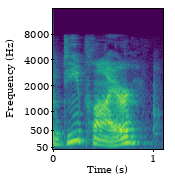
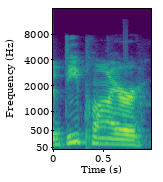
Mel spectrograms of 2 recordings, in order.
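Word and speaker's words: dplyr: the data frame okay so deep liar which apparently does not have an official pronunciation but I'm given to understand that it's intended to be reminiscent of pliers for twisting and manipulating stuff and it provides a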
